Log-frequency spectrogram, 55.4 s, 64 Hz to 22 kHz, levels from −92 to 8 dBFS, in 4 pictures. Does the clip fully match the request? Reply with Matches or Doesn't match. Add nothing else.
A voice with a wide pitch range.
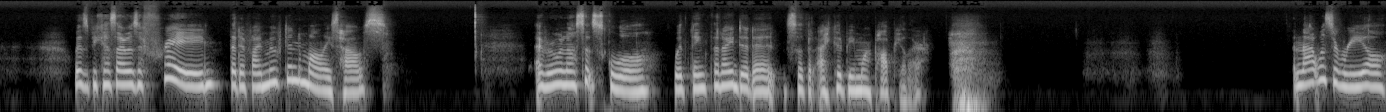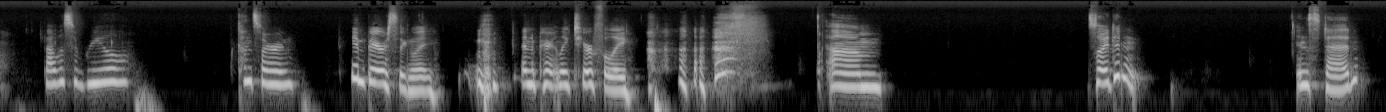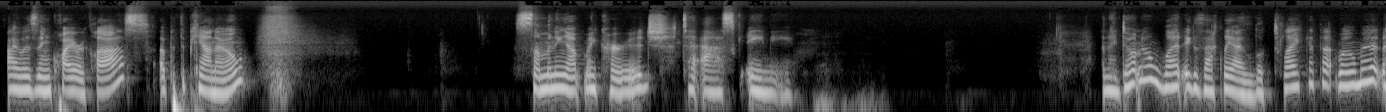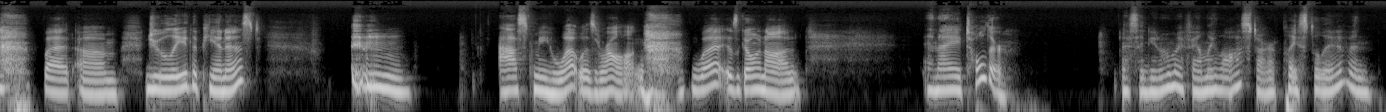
Matches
